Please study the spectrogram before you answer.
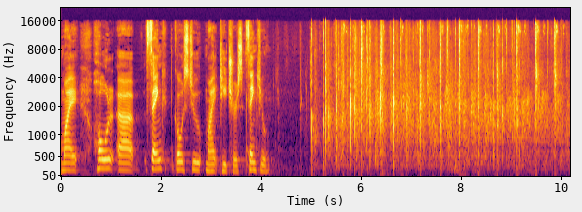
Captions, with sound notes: so my whole thanks goes to my teachers. Thank you. (audience applauds)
